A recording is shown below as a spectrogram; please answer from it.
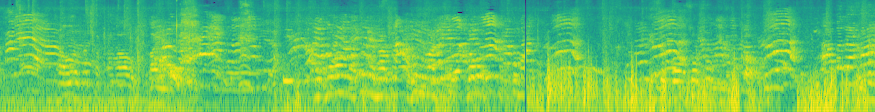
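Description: Children playing: many high voices calling, shouting and chattering over one another without a break.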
